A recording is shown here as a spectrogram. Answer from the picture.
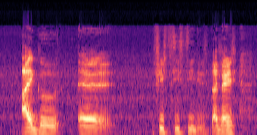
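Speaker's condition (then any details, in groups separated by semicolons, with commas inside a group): Cerebral palsy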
